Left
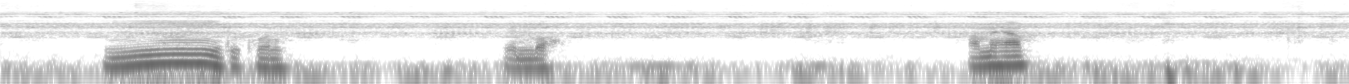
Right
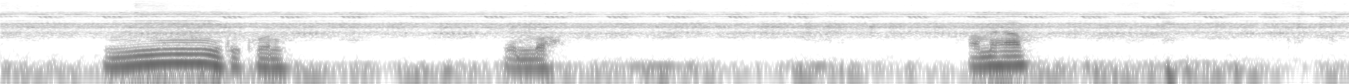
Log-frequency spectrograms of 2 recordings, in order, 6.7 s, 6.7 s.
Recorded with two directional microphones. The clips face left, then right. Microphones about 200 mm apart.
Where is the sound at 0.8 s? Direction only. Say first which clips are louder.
Left 1 dB; 5° left (ahead or behind).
